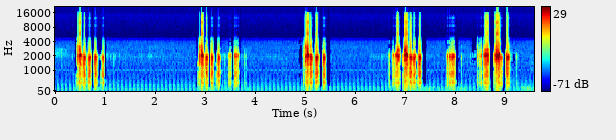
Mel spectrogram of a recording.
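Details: Unringed European roller at its nest, Ādaži training ground, 30 June 2016, on a live nest camera: clusters of four or five fast, harsh rasping notes, repeated every two to three seconds with silence between.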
